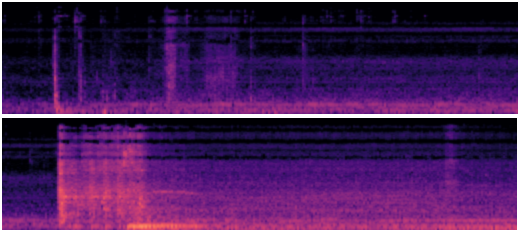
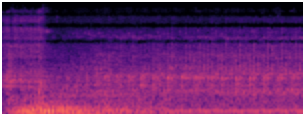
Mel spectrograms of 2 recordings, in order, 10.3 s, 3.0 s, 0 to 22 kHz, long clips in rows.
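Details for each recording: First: 2014 Mitsubishi Mirage, cold start the morning after topping up engine oil that was low. The strange noise at start-up, which had come with the oil warning light, is gone; after a few clicks and a brief crank it settles into a steady, even idle. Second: 2014 Mitsubishi Mirage petrol engine just after a cold start: a loud rough surge settling into an uneven, clattery idle, then the noise stops along with the oil light; the dipstick confirms low oil, and oil is then topped up.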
